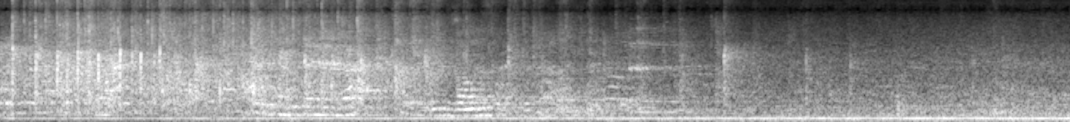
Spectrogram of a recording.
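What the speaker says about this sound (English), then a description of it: "let's give him a round of applause." An audience at a speech contest breaks into applause, a dense wash of clapping that is strongest at the start and then settles into steady, slightly thinner clapping.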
